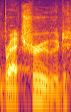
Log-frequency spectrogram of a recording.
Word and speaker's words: Bratrud: am not Brian Smith I am bratrude is how you pronounce my last name I've had a hard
